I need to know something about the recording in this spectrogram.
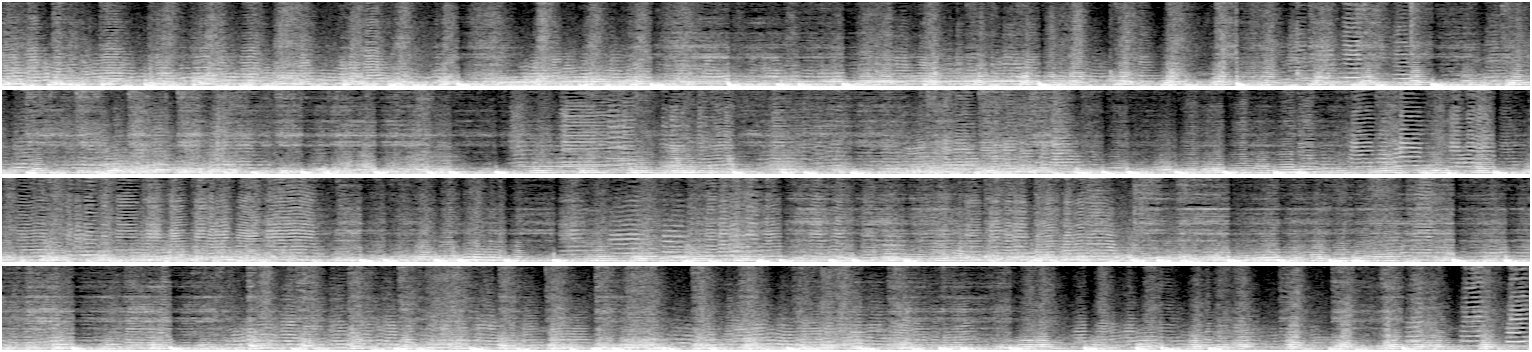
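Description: Live brass band playing at close range: trumpets and a large bass horn over a bass drum, loud and continuous.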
